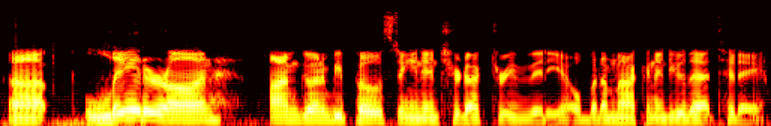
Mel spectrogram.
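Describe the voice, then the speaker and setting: Man, clear smooth voice, medium pitch, earnest and measured, informal video update, dry outdoor sound, passing traffic. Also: no echo. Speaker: interim museum director. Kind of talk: informal spoken update to camera. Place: outdoors beside a trail, with traffic and wind. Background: traffic and wind.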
